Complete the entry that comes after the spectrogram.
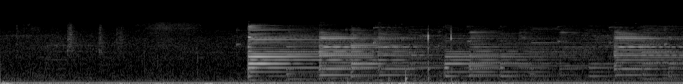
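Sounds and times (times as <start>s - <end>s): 
Fender banjo: 2.5s - 6.8s.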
